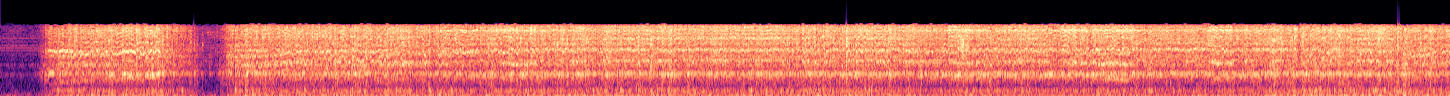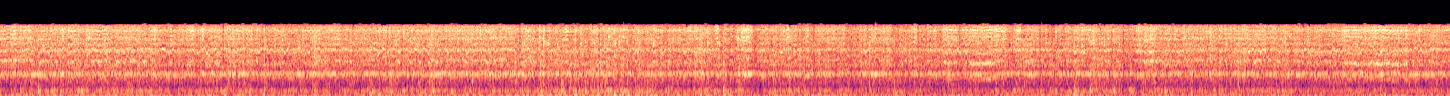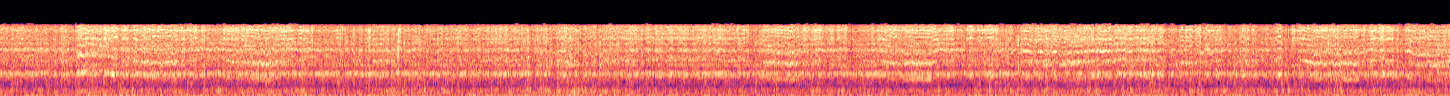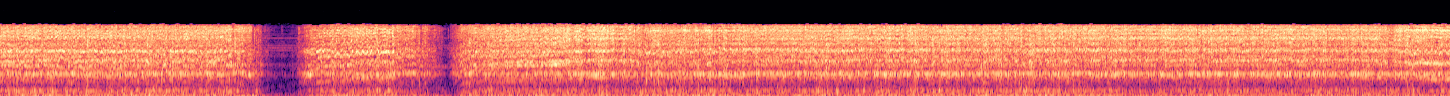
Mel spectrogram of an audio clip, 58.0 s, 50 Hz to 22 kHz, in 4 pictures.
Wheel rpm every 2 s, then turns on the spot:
80, 140, 200, 230, 230, 220, 230, 220, 230, 230, 230, 230, 220, 230, 220, 240, 230, 230, 230, 230, 220, 220, 180, 90, 160, 220, 230, 230, 230.
none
